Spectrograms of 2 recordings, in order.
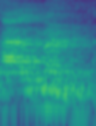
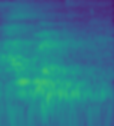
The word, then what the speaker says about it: almond: It is incorrectly pronounced as almond, as the spelling is A-L-M-O-N-D. It's not almond, it's almond. The letter L is silent here.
